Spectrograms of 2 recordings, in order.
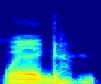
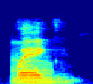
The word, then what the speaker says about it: Wiig: So there's a scene where, Kristen Wiig's character is, am I saying her name right? I've never heard it. – I think it's just Wig. – Wig. Yeah. I always think the two I's mean that you should stretch the sound out to an E.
